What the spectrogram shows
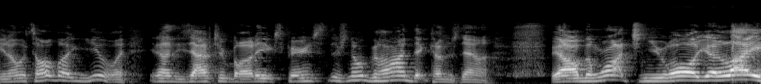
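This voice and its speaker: Mumbling at a moderate pace, a man with a fairly high pitch sounds animated, with lively intonation and big swings in loudness. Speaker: conspiracy vlogger. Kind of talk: casual vlog monologue. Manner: rambling, self-described mumbling; animated, mocking voices.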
